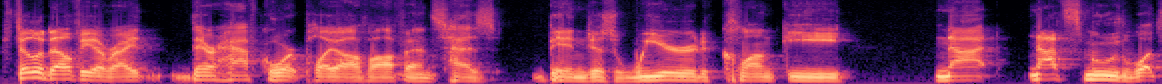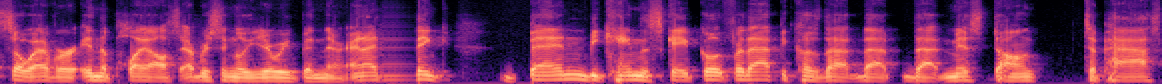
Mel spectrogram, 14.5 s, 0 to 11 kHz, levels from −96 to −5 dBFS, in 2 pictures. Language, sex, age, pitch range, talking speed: English, male, 30-49, 95-115 Hz, 175 wpm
